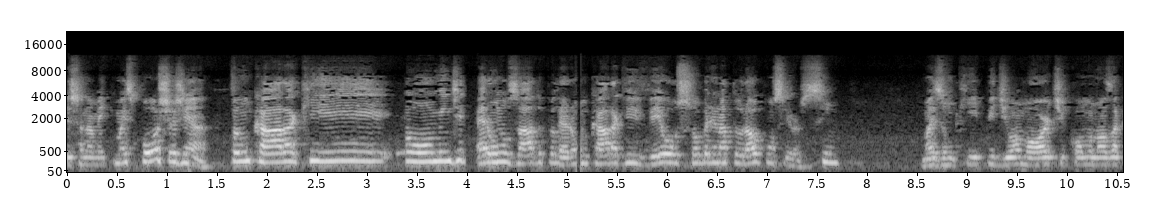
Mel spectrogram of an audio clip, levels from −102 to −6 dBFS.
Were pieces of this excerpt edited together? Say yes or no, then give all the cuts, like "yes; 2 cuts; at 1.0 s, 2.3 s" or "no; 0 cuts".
yes; 8 cuts; at 1.6 s, 3.4 s, 4.0 s, 4.3 s, 4.9 s, 5.5 s, 6.0 s, 8.9 s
